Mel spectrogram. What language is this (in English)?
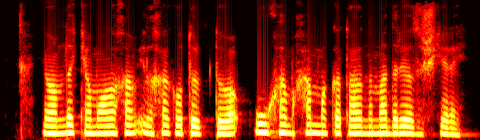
Uzbek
